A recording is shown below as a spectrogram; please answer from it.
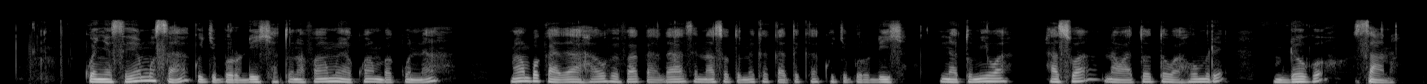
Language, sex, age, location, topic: Swahili, male, 18-24, Nakuru, education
